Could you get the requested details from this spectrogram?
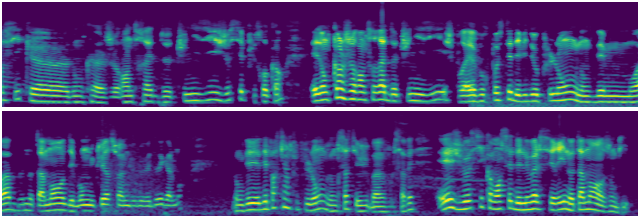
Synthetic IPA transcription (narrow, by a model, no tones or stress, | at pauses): osikəd̪ɔ̃køʒəʁɑ̃t̪χɛd̪ət̪ʰyniziʒəsɛplyt̪χokɑ̃ | ed̪ɔ̃kːɑ̃ʒəʁɑ̃t̪χəʁɛd̪ət̪ʰyniziʒəpuʁɛvuʁəpɔst̪ed̪evid̪eoplylɔ̃ɡd̪ɔ̃k̚d̪emwabnɔt̪amɑ̃d̪ebɔ̃nykleɛʁsɔʁɛmd̪ubləved̪øeɡalmɑ̃ | d̪ɔ̃k̚d̪ed̪epaʁt̪iɛ̃pøplylɔ̃ɡd̪ɔ̃ksasɛbɛ̃vuləsaveeʒəvɛosikɔmɑ̃sed̪enuvɛlseʁinɔt̪amɑ̃ɑ̃zɔ̃bi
